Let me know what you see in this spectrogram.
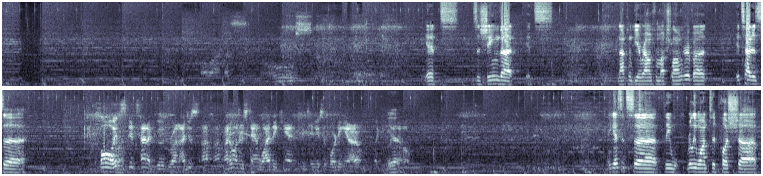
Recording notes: This week’s podcast is a bit more lax as we’re playing Diablo 3 at the same time as recording.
